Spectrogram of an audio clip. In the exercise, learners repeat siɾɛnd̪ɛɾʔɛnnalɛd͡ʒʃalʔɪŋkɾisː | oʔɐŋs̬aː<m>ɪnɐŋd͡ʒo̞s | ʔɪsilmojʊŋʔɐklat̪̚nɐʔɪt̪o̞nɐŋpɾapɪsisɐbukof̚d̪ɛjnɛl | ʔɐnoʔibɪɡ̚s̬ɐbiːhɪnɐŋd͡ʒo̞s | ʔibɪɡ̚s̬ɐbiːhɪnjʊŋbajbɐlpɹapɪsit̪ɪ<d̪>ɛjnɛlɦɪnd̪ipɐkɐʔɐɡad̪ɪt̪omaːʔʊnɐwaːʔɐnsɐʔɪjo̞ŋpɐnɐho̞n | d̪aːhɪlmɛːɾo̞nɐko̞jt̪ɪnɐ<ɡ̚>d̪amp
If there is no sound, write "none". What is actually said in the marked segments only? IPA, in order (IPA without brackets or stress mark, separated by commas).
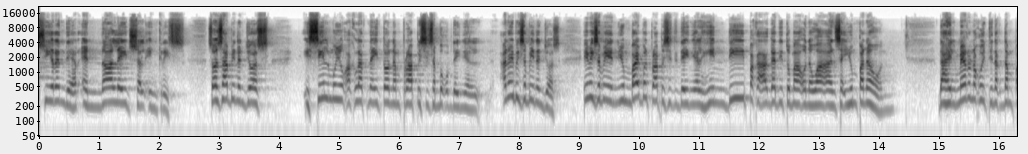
b, d̪, k̚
